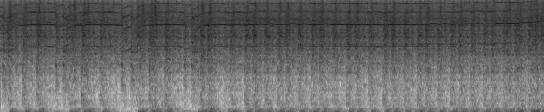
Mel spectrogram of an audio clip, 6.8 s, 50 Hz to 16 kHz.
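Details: Toyota 2.7L 1AR-FE (280-degree cams) in an MR2 Spyder, first start on Haltech Elite 1500 ECU, idle target 1500 rpm, rev limiter 2200: high uneven idle with rough low burble; suspected lean, owner adds 25% fuel.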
